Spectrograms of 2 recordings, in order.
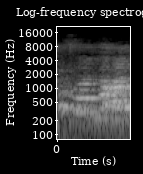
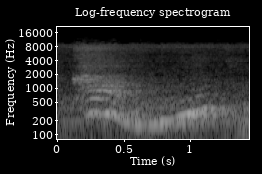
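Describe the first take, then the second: First: It is said harshly with a high pitch. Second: It is said softly with a gentle voice.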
